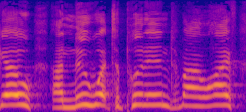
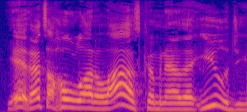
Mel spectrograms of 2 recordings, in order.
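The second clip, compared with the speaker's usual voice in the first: muttered skeptic; 3 semitones lower, faster than usual. Retold or imitated. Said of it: "most people go".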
